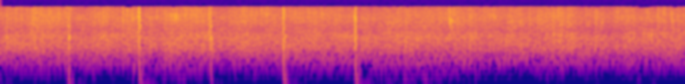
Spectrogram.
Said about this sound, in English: Everybody who's a dad in the house today on this Father's Day, stand. Let's give them a hand clap today. Come on.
